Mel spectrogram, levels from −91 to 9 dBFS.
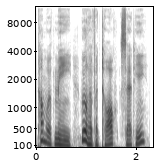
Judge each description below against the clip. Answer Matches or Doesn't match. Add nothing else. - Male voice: Matches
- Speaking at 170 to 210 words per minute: Doesn't match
